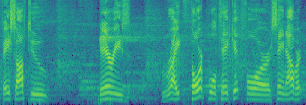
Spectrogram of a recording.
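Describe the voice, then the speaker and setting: A man calling live hockey play-by-play, brisk and rising with the action. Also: on the high side, fairly bright tone. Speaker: play-by-play commentator.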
